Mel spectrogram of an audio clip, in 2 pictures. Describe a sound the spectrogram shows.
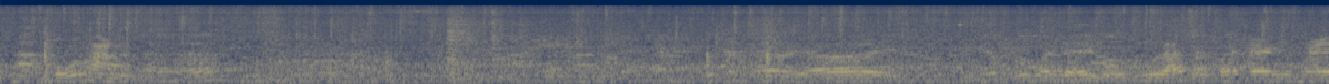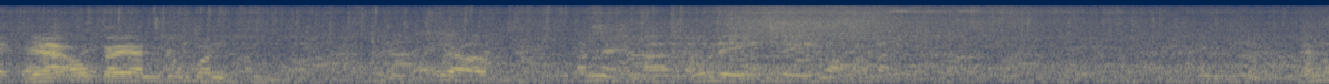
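Gas burners roar steadily.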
